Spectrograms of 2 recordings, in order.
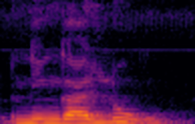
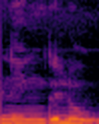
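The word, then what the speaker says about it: Ningaloo: Australia का जो है निंगालू रीफ। ये निंगालू रीफ याद रखना। निंगालू या निंगलू जो भी आप प्रोनाउंस करो। बट निंगालू ये रीफ है।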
